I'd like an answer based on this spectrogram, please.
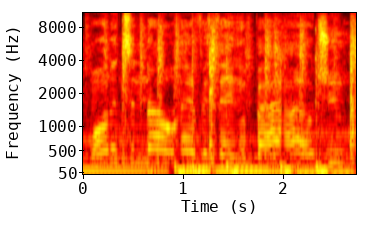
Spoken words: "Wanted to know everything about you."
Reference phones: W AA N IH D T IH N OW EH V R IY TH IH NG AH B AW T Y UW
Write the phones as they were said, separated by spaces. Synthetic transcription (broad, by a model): W AA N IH D T IH N OW EH V R IY TH IH NG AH B AW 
